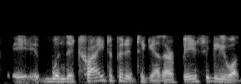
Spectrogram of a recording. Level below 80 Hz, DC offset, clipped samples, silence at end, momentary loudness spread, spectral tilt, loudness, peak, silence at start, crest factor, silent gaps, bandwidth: -54 dBFS; under 0.1%; under 0.1%; 0 s; 3 LU; -7.5 dB/octave; -22 LUFS; -4 dBFS; 0.15 s; 18 dB; none; 4.5 kHz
